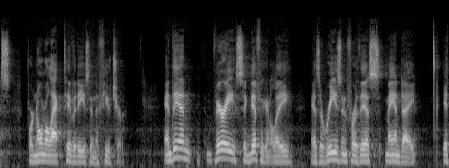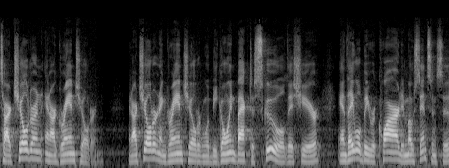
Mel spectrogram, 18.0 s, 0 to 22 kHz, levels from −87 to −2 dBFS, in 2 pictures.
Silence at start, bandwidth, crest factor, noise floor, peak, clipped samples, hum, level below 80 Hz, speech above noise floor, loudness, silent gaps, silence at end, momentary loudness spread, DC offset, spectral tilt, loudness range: 0 s; 15 kHz; 20 dB; -62 dBFS; -6 dBFS; under 0.1%; none; -58 dBFS; 36 dB; -26 LUFS; none; 0 s; 12 LU; under 0.1%; -4 dB/octave; 3 LU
